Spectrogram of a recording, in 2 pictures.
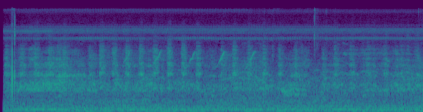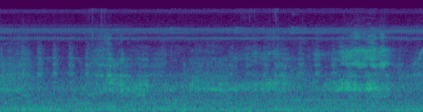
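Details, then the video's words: During morning feeding, a family of young great blue herons gives rapid, harsh clacking bursts, rising from semi-quiet chirps to loud noise with wing flapping, possibly sibling rivalry, as an adult looks on, over wind and low hum. "feisty young great blue herons during morning feeding"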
